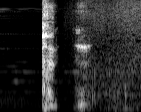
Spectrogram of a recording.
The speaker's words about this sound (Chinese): 大师清了清嗓子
